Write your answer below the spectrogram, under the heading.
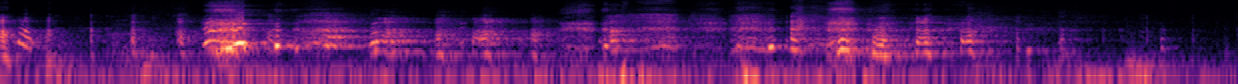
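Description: Three women laughing together, loudest about a second in and tailing off near the end.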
